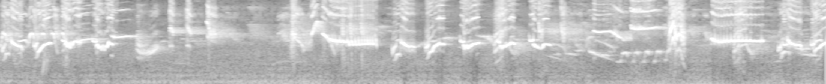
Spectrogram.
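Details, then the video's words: Oriental magpie-robin (kacer) in loud clear song with coarse fill, meant to raise a passive bird's excitement; rapid run of chirps and twisting whistles, about three notes per second, in short repeated bursts. "Suara Kacer Jernih isian kasar Cocok untuk masteran untuk menaikkan emosi kacer dingin"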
